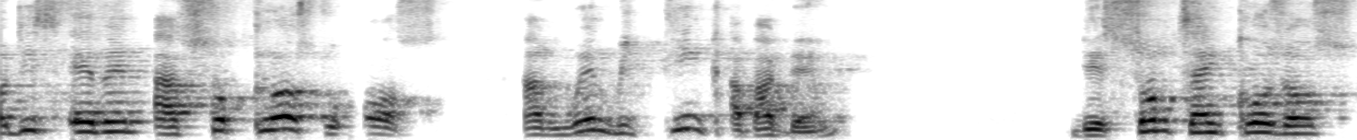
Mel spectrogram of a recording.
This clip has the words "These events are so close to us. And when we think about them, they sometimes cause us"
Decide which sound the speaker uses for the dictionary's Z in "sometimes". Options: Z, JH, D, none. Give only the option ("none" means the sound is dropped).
none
